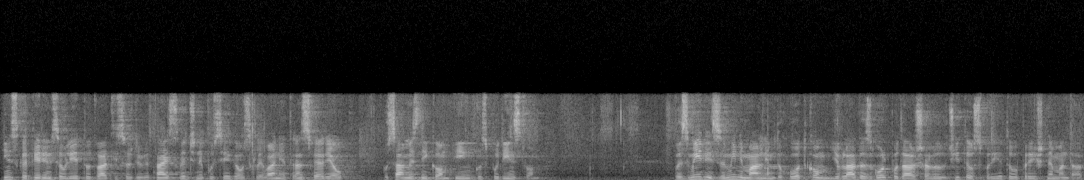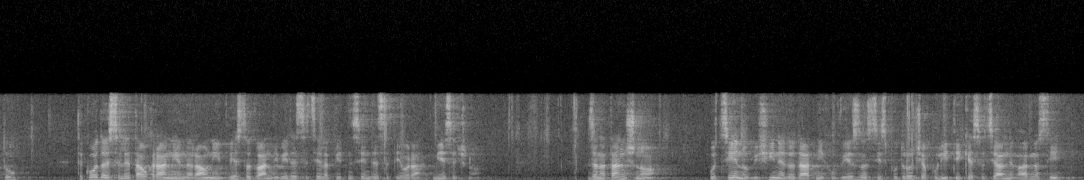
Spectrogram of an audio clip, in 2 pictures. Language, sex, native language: Slovenian, male, Slovenian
